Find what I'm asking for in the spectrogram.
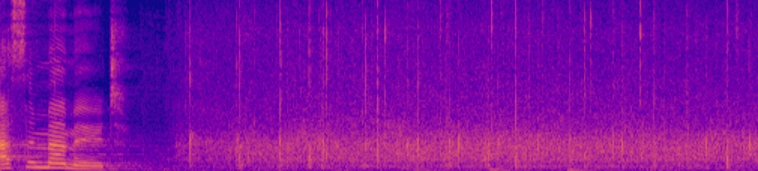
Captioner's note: audience applauding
